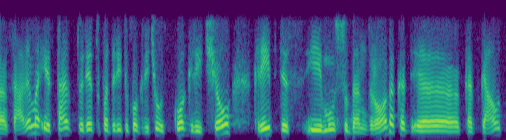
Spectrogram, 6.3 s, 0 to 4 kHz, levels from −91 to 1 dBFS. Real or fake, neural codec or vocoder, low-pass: real; none; 3.6 kHz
